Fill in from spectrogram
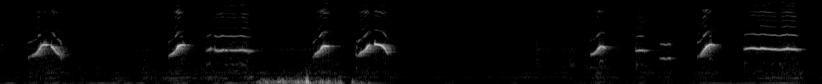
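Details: Indoor pet cockatiel uttering sharp upswept whistles, a couple of held level whistles and short mid-pitched notes, separated by quiet gaps, with brief low rustling partway through.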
